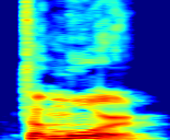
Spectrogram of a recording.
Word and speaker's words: Tamoor: you very much it's uh it's always lovely tamor right yes did i pronounce that right my name is that yes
